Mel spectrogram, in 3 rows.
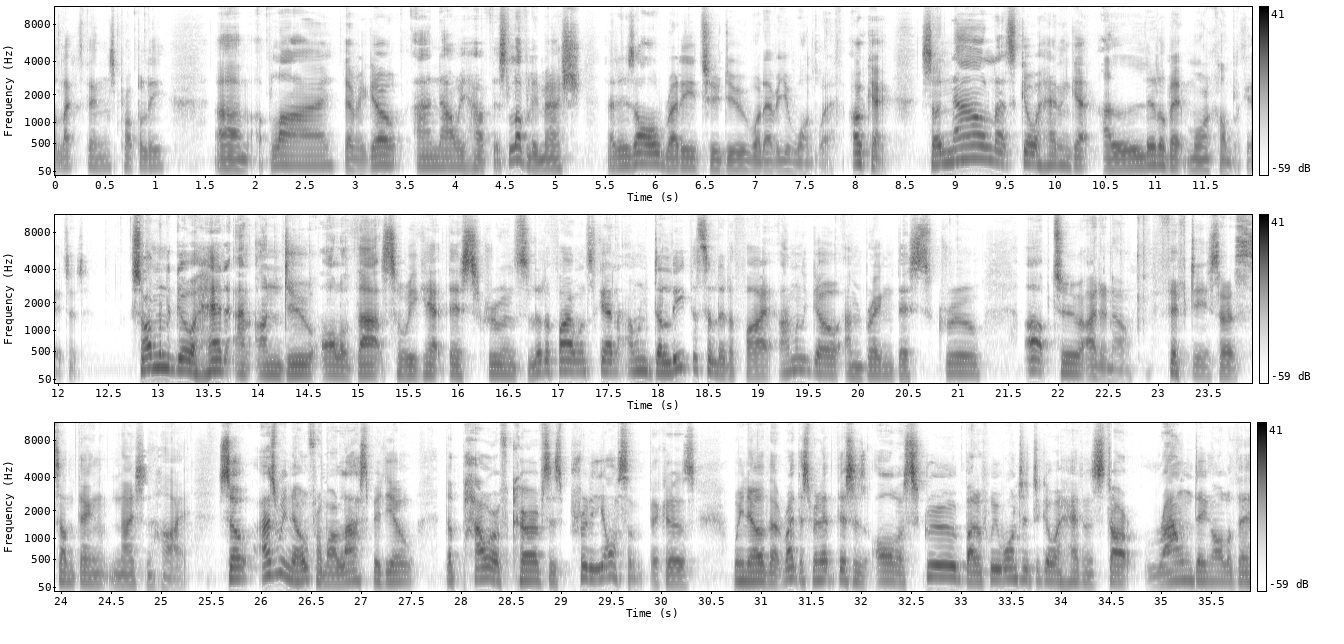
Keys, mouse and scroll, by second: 0.8 click, 4.9 middle click, 5.9-6.3 scroll up 1, 6.3 middle click, 7.6 alt+z, 8.0-8.8 scroll down 1, 8.8 middle click, 12.4 double click, 13.0 middle click, 13.7 ctrl+z, 17.5 click, 19.8 click, 22.4 typing, 25.3 middle click, 26.6 typing, 27.6 scroll up 1, 28.1 shift+middle click, 29.7 middle click, 30.9 Tab, 31.8 shift+middle click, 33.0 shift+middle click.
